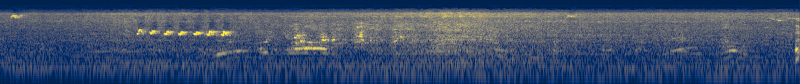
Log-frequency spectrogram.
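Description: Street background noise: traffic with a steady low hum that swells and fades around the middle, and faint voices. A quick run of about six short, high chirps comes about a second in.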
